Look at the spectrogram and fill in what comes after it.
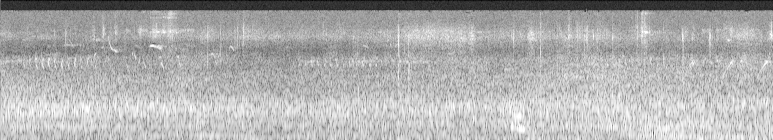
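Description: A train approaching in the distance: a low, steady drone fades in and grows over a steady background rush, with faint bird chirps.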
